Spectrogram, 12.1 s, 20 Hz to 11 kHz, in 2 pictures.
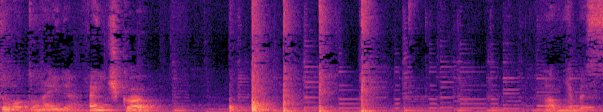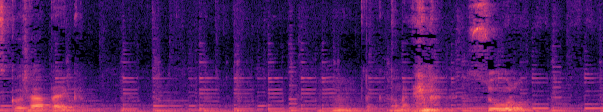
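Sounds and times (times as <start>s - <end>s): flamenco acoustic guitar: 0.0s - 12.0s.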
